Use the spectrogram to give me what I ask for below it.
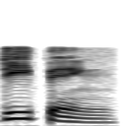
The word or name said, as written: Deeping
